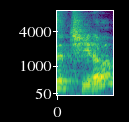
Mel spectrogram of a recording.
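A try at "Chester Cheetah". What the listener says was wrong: Cheetah. Yeah, you said Cheeto.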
